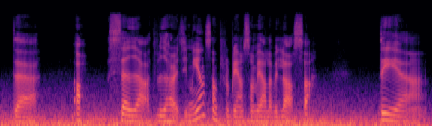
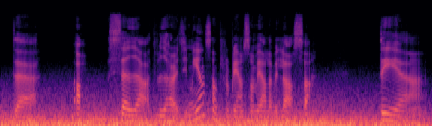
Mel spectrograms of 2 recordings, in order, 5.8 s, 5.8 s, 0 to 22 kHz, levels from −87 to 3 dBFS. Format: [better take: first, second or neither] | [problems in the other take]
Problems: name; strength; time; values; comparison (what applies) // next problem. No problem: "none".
first | wind noise on the microphone; heavy; 6 dB below the speech; occasional gusts in the first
